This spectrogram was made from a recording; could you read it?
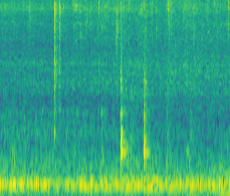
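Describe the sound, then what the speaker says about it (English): Six or seven ginger slices sizzle in a pan in a steady, low hiss of frying, with a few light clicks of stirring or utensil taps over it, and no talking. "You're gonna put your ginger in there."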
